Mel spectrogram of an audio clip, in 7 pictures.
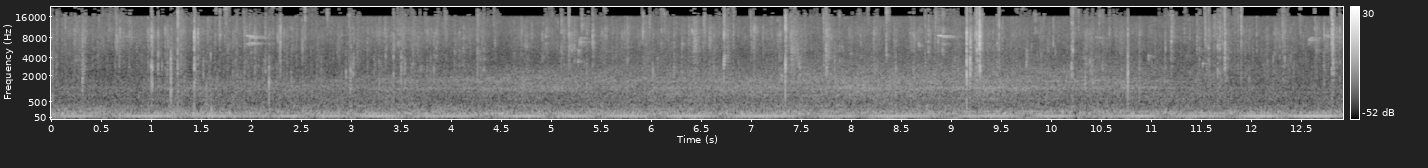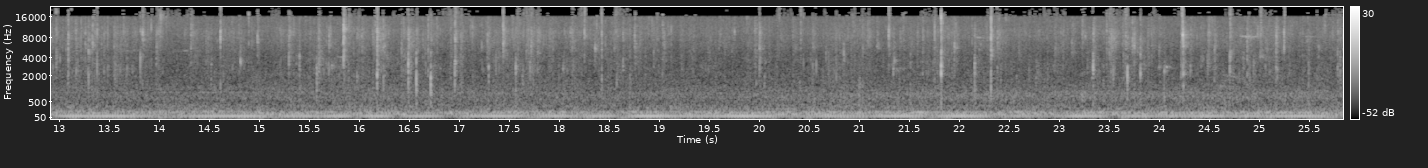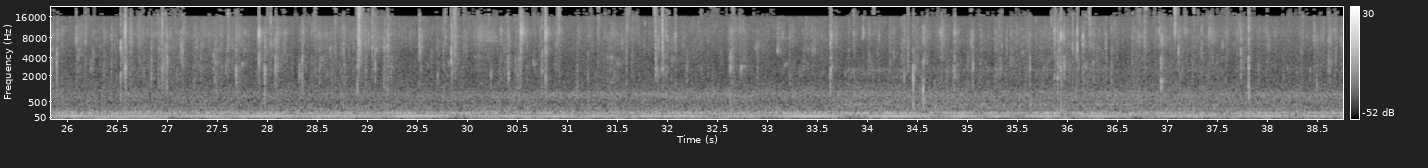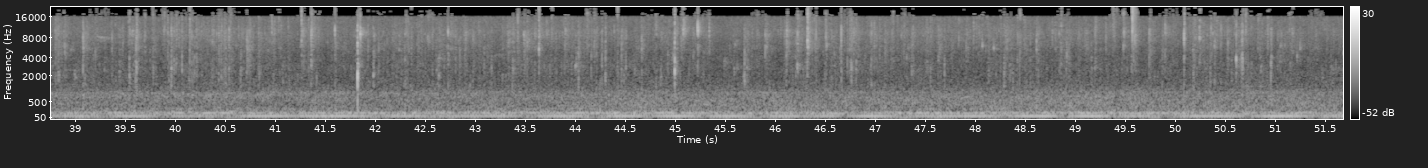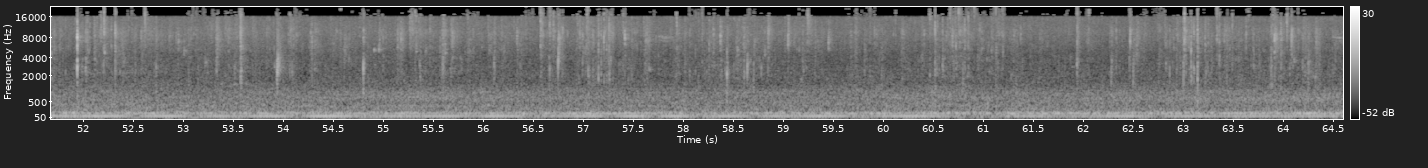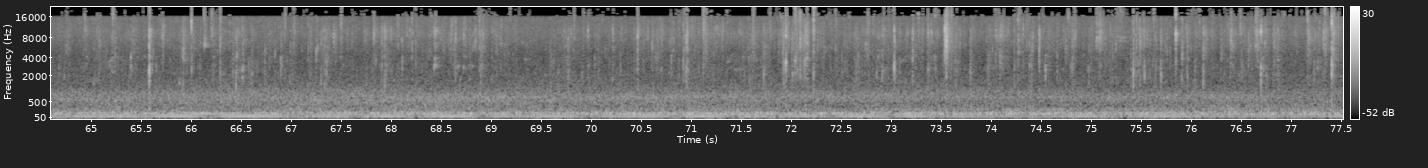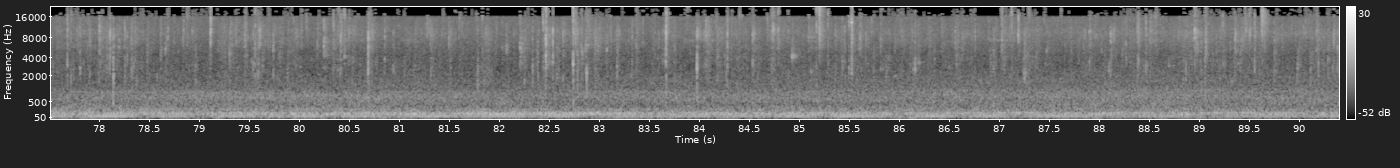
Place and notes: Porte-Joie, France - Soft rain
A soft rain is falling onto the trees, on the quiet Seine river bank.
September 2016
